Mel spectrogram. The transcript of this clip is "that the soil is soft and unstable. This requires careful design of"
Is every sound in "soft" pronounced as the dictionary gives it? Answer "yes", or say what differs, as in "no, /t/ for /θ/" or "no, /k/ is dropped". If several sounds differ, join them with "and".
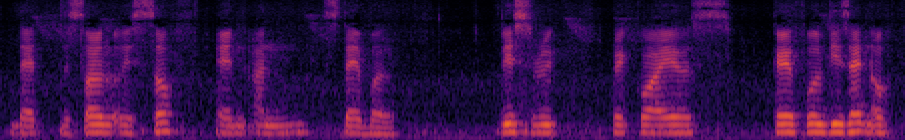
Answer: yes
